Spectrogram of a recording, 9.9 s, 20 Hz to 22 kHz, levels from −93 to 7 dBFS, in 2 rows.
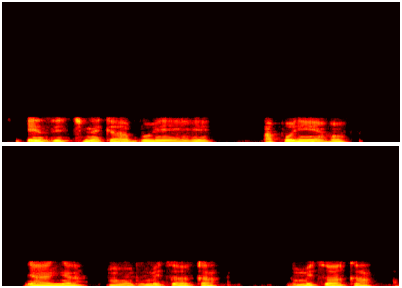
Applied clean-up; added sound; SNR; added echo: neural mask model Resemble Enhance denoiser.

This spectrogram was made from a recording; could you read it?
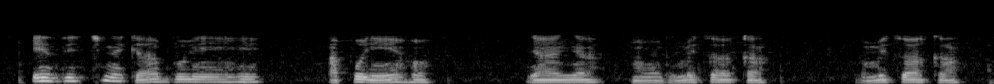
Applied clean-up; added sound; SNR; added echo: none; none; none; none.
